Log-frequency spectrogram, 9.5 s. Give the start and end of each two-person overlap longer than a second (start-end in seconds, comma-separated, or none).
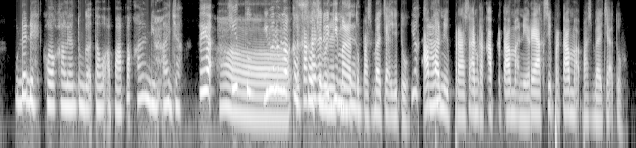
3.4-5.3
